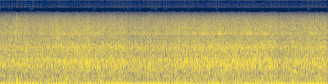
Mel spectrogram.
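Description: Tour coach's engine idling, a loud steady rumble heard at its open front door.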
